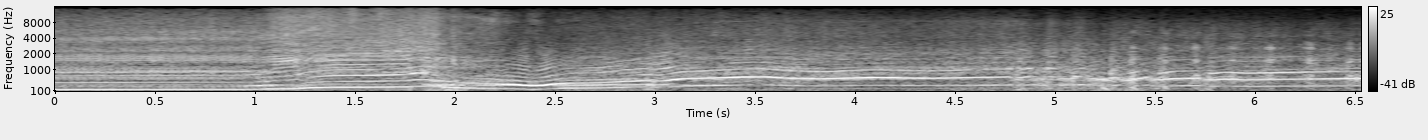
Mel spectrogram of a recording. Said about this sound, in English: What is this here? Oh, that's my Lamborghini. Damn. It's a twin turbo. Look at that fucking thing. Which model is that? A Huracan. Jesus Christ, that's a good looking car.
